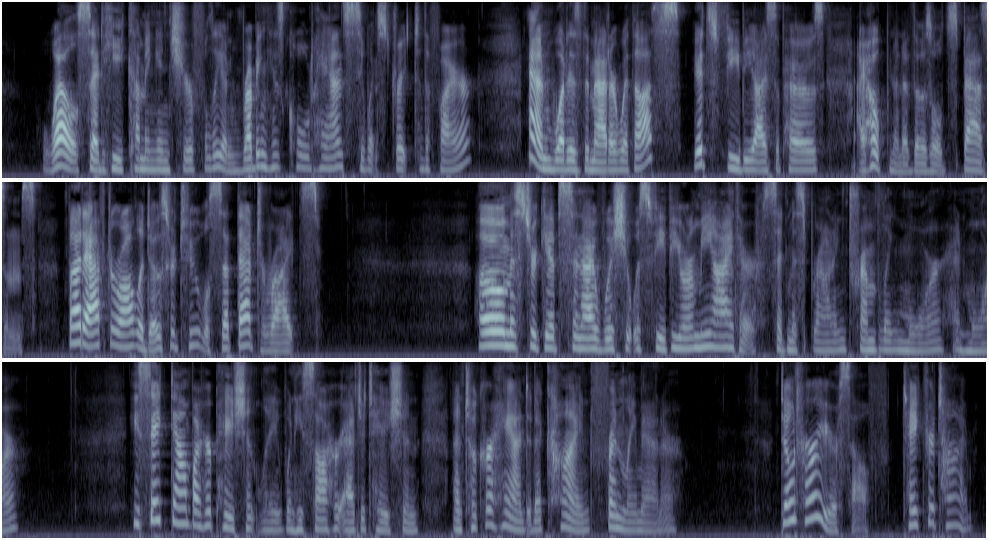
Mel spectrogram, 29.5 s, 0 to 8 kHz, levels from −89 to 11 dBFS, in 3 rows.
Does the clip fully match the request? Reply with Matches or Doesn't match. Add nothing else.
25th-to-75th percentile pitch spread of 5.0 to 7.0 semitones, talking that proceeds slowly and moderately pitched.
Doesn't match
